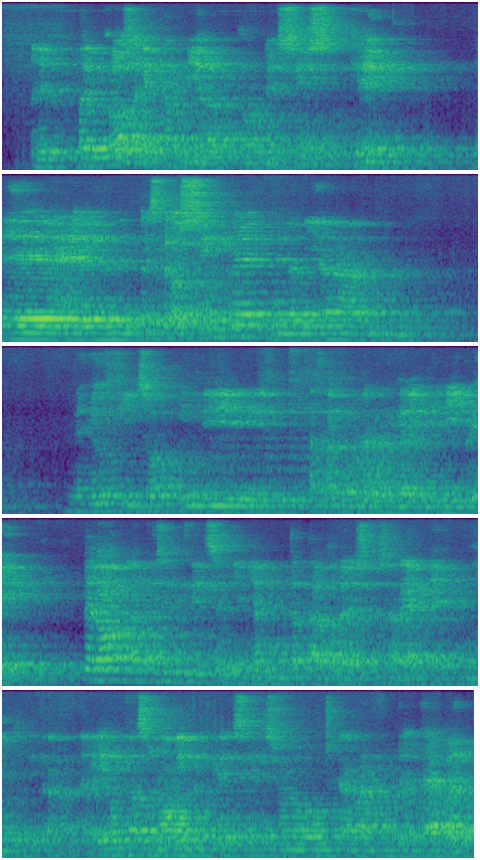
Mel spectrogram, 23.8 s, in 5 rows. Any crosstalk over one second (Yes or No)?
No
